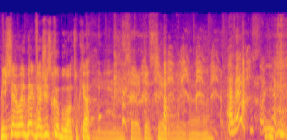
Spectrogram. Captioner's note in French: rit de l'horreur de la blague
